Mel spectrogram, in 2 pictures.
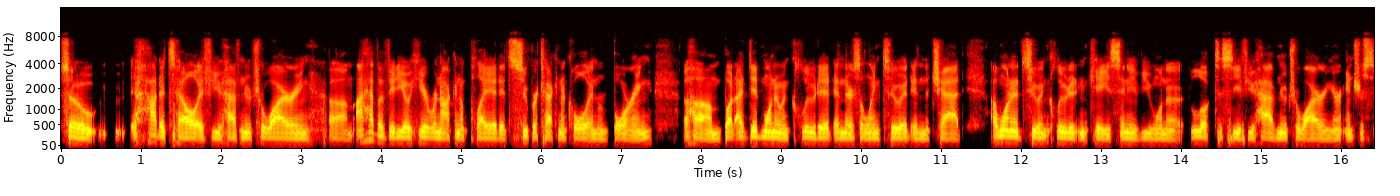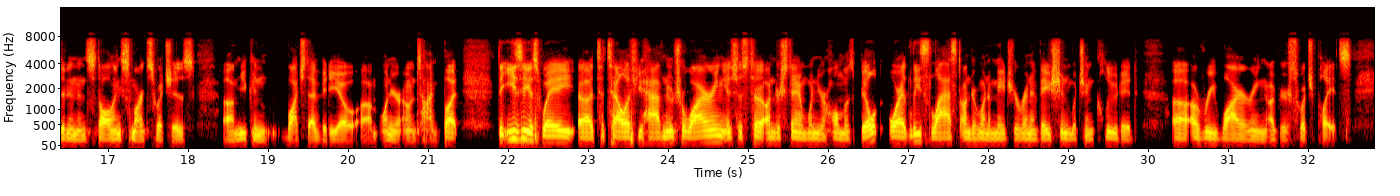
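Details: Adult man speaking; normal speech.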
